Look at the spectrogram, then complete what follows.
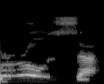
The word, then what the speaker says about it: rosa: Lorsqu'il est fermé, on le prononce O, O, O, O en italien. Par exemple, le mot rosa, rosa, rosa, rosa, qui signifie rose en français.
